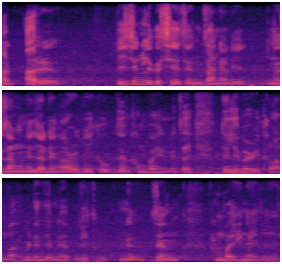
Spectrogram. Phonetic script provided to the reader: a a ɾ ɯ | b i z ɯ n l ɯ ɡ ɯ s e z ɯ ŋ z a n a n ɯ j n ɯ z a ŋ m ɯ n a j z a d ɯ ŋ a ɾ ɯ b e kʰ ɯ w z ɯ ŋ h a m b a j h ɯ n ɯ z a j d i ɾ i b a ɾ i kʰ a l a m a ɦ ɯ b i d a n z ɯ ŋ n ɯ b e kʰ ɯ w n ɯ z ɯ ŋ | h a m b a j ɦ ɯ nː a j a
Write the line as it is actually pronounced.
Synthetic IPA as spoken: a a ɾ ɯ | b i z ɯ ŋ l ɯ ɡ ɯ s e z ɯ ŋ z a n a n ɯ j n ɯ z a ŋ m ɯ n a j z a d ɯ ŋ a ɾ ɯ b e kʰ ɯ w z ɯ ŋ h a m b a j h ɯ n ɯ z a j d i l i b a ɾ i kʰ a l a m a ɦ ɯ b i d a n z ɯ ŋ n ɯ b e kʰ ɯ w n ɯ z ɯ ŋ | h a m b a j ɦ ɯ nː a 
